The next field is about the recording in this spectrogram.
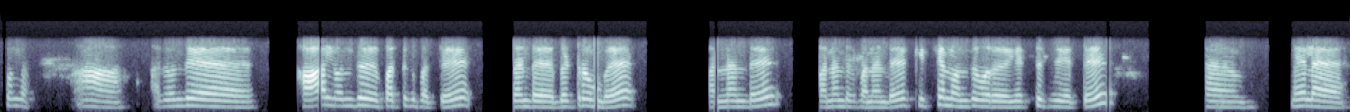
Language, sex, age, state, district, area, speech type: Tamil, female, 45-60, Tamil Nadu, Viluppuram, rural, conversation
